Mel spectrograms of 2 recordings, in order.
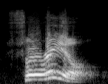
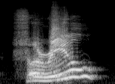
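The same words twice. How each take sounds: First: Loud, high rise then drop; emphatic confirmation. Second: Loud, high rising disbelief; Al Pacino. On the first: Clown insists to star he does magic, loud emphatic answer. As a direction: answer firmly with a big falling swoop. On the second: Star asks clown one last time, loud high query. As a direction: shoot the question upward. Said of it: "He said". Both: Acted.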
